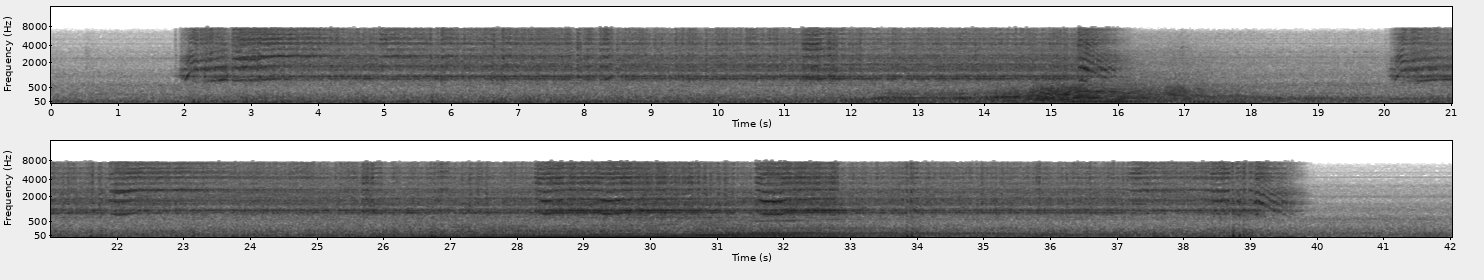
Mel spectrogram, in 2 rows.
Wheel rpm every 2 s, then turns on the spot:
0, 170, 230, 230, 230, 230, 230, 200, 0, 0, 170, 230, 240, 230, 230, 230, 230, 230, 230, 150, 0.
none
